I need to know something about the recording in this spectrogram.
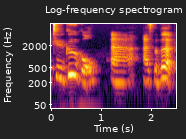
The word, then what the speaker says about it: Google: In Japanese, we would use the R sound instead. So, Google, that L sound becomes Google. So, although it's a bit slangy, you can say to Google as the verb, right?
